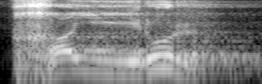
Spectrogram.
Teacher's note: fathah bertemu Ya Sukun kita lunakkan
